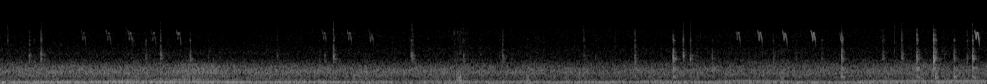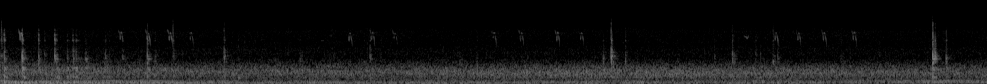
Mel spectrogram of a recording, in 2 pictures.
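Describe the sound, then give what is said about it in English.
A wild type 3 bird gives short, sharp, high-pitched call notes from the top of a really tall spruce tree, repeated in loose bursts throughout, fairly faint over a steady low background rumble. No one speaks. “I mean, it's been about 15 minutes and that wild type 3 bird is still calling from the top of a really tall spruce tree.”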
